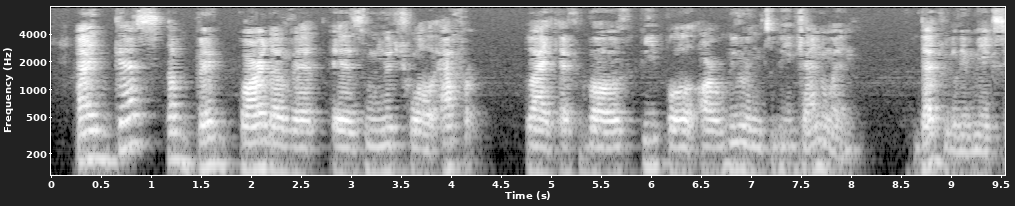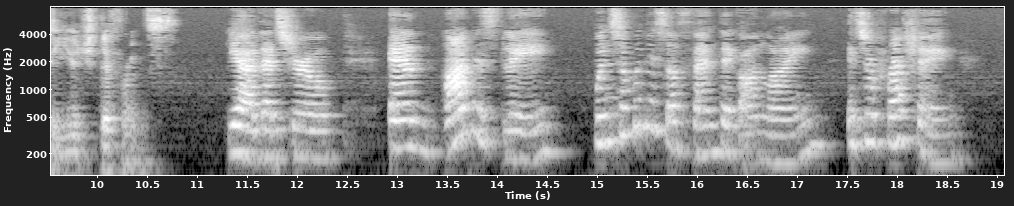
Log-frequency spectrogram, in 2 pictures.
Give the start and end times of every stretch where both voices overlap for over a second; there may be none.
none

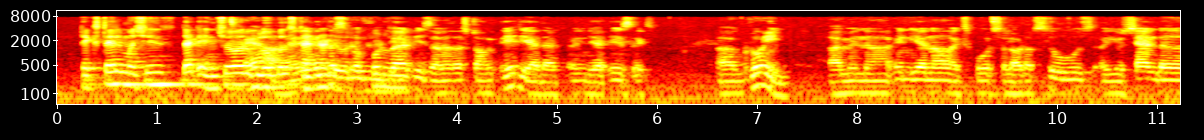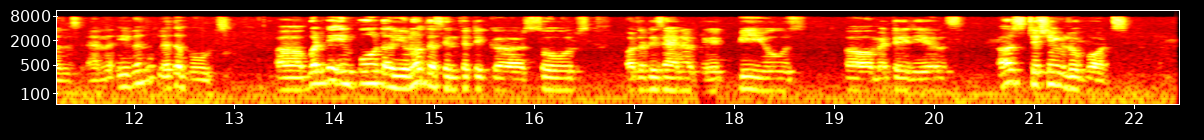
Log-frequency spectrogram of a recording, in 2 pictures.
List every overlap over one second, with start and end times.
1.9-3.6

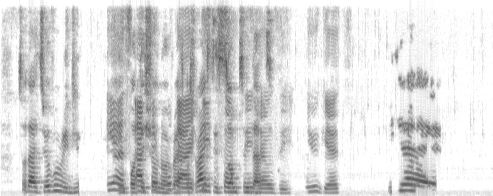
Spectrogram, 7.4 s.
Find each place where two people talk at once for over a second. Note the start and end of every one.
1.8-4.0

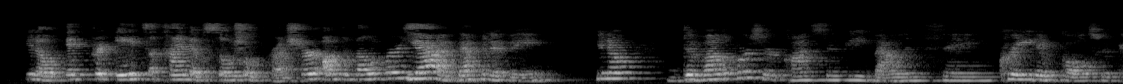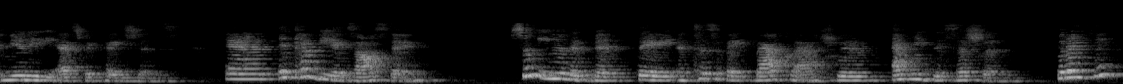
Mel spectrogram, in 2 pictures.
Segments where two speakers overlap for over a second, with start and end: none

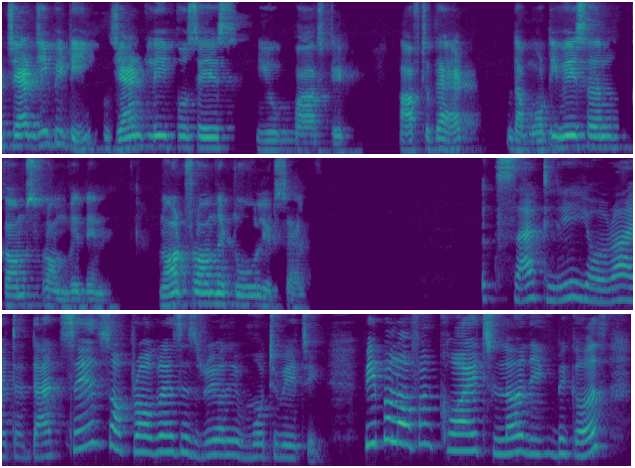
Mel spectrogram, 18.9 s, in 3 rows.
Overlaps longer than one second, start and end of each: none

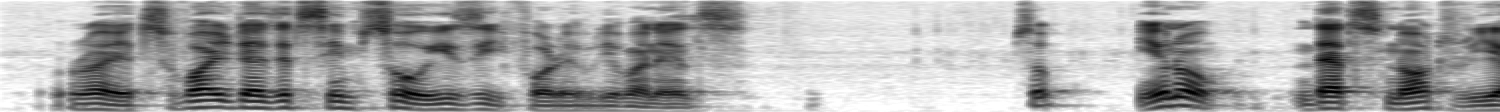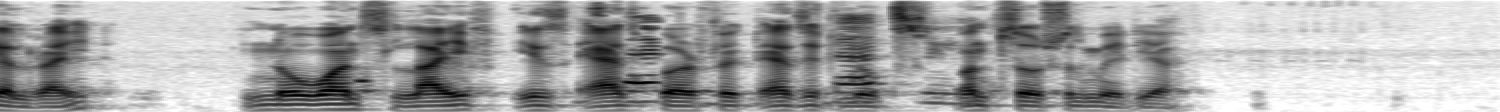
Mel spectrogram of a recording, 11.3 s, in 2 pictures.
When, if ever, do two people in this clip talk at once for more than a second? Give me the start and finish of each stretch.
7.8-9.6

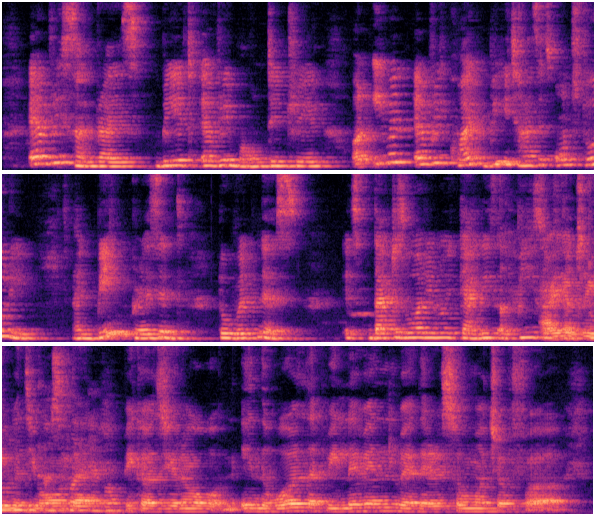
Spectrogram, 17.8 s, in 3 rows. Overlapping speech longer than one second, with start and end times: 11.3-12.8

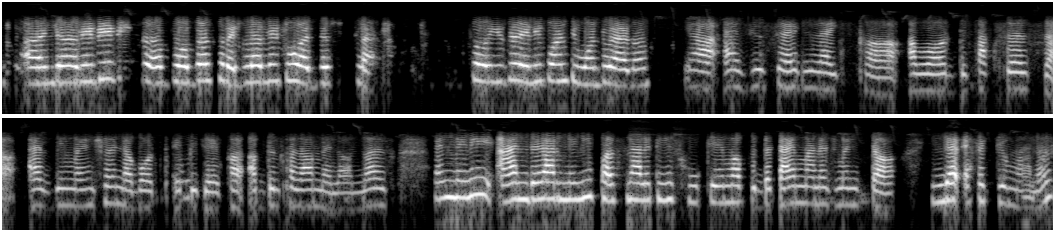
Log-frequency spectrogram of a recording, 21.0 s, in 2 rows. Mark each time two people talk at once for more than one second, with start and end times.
none

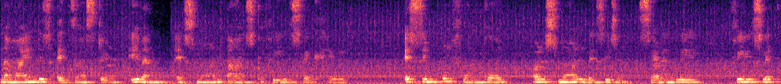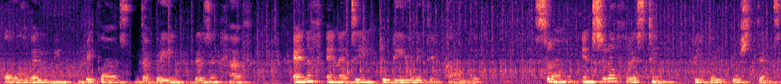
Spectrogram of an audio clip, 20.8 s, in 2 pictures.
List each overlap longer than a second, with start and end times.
none

